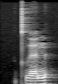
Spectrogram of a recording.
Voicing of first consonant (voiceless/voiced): voiceless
